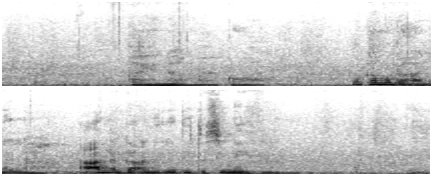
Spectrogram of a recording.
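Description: A woman speaks nearby in a pleading, emotional voice.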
